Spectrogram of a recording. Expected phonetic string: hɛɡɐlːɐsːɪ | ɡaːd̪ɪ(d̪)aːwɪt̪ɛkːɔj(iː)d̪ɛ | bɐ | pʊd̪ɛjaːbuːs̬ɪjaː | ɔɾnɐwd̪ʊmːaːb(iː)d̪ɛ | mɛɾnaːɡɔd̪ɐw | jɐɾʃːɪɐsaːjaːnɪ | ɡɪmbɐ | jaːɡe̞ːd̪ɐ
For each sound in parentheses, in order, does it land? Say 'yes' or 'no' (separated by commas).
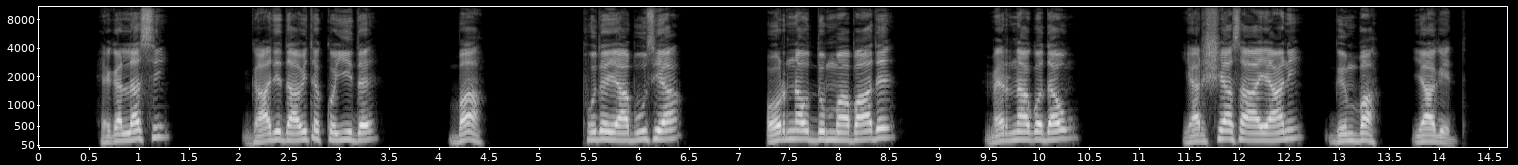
yes, yes, no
